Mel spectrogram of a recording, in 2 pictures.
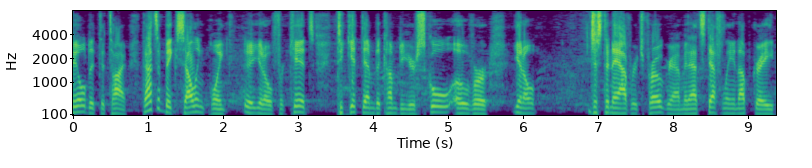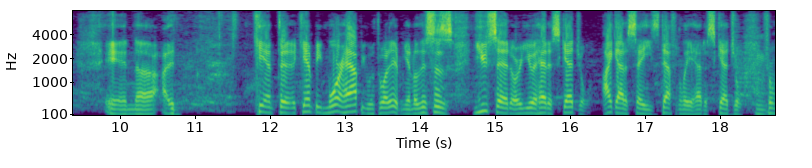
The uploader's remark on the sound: Live from the Super Book at the Westgate Las Vegas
